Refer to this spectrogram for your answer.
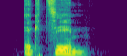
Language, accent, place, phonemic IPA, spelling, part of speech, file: German, Germany, Berlin, /ɛkˈtseːm/, Ekzem, noun, De-Ekzem.ogg
- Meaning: eczema (acute or chronic inflammation of the skin)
